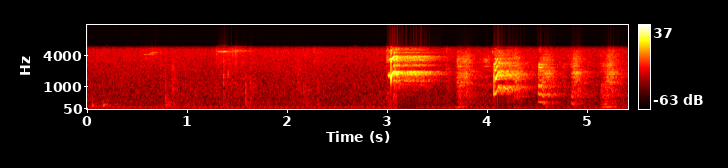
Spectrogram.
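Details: Dog barking after spotting a squirrel: quiet hum for three seconds, then a burst of loud, rough barks, roughly one per half second, fading slightly toward the end.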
